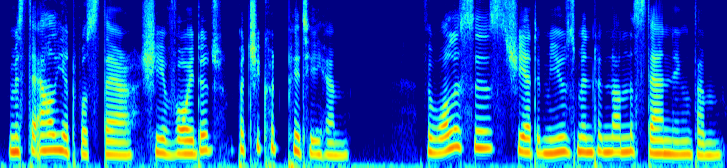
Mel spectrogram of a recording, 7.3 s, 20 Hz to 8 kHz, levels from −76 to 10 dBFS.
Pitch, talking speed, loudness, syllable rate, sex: 210 Hz, 155 wpm, -17 LUFS, 5.2 syllables/s, female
